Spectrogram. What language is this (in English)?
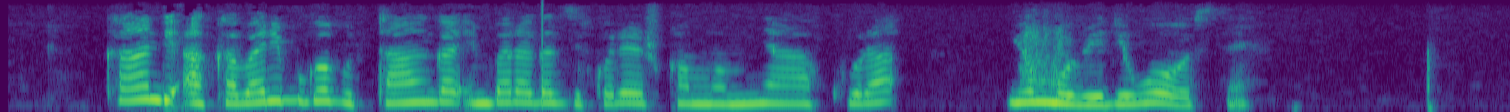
Kinyarwanda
